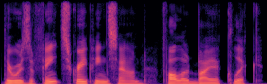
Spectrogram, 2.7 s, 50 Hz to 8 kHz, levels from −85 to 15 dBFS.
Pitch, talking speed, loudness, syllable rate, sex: 125 Hz, 225 wpm, -19 LUFS, 5.7 syllables/s, male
